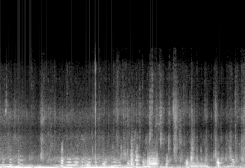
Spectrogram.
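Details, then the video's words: Backyard chickens in a coop, hens clucking in low, irregular bursts over a steady low hum, with soft scattered calls and rustling throughout. "Backyard Chickens In The Coop Relaxing Video Sounds Noises Hens Clucking Roosters Crowing!"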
